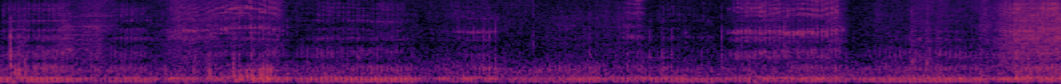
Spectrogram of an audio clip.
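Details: Domestic cat playing in a laundry basket, giving a strong, steady low purr throughout, overlaid by soft rustling bursts of fabric and basket movement.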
